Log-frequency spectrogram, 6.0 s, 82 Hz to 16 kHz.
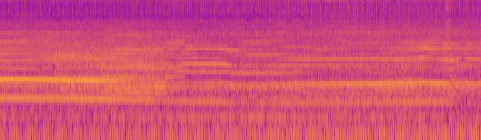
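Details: BMW E46 325i running with thin whistling tones that waver and shift in pitch as vacuum changes; intake whistle, owner suspects a noisy DISA valve or a vacuum leak, unconfirmed.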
